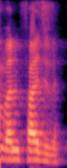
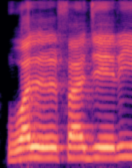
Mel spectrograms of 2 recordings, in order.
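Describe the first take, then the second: First: The word ends on a bare r consonant. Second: The word ends with a short i vowel. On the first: The reading stops at this word. "वक़्फ़ के अंदर तो ये जायज़ होता है" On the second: The reading continues into the next word. "अगर आप इसको मिला के पढ़ते हैं तो आप क्या पढ़ेंगे"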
